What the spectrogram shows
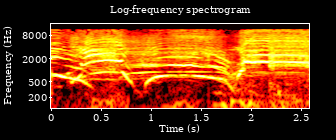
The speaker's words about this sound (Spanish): primero crowd, no, oh, primero crowd, gente, gente, gente gritando.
